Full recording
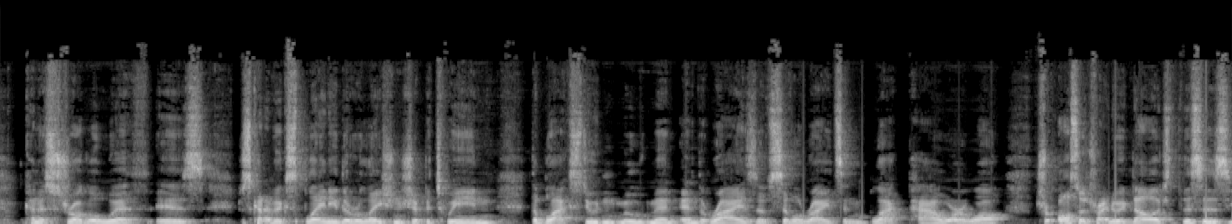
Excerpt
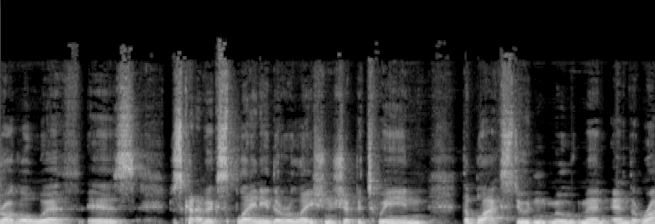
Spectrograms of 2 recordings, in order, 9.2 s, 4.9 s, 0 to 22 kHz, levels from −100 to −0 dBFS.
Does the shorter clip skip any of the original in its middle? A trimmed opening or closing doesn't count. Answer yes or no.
no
